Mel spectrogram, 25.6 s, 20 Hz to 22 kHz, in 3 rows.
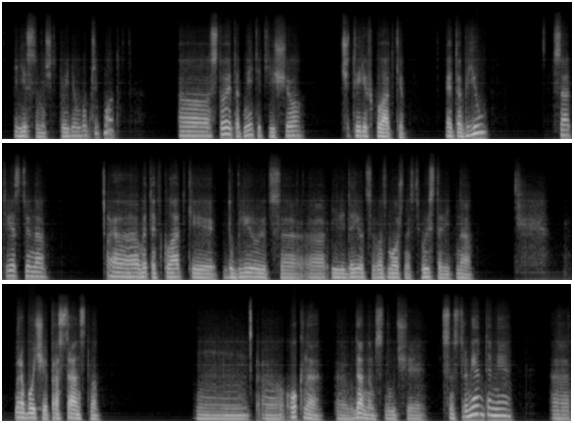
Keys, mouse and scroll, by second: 1.8 click, 6.5-12.1 drag, 13.8 click, 23.0-25.6 drag.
